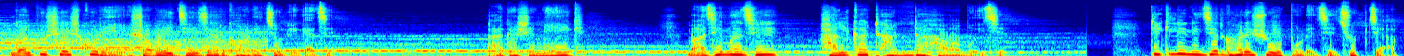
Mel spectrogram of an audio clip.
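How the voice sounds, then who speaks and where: A man narrating a cartoon ghost story in a hushed, suspenseful way. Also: mid-range voice. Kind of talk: scripted horror story narration.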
